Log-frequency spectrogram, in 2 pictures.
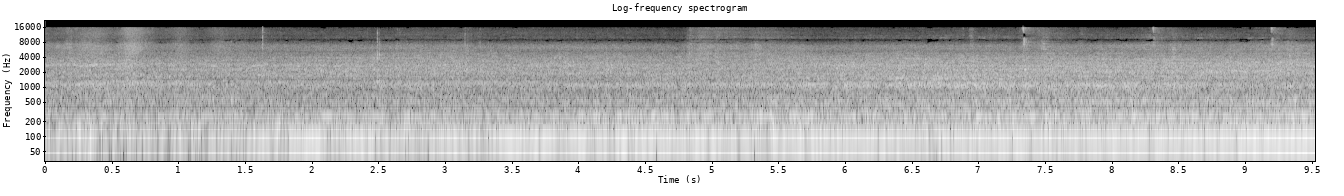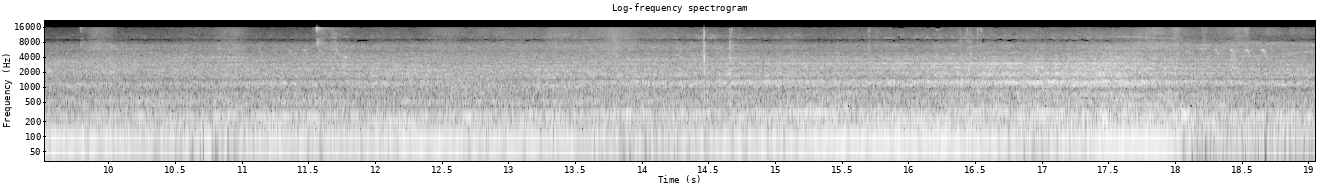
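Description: A locomotive engine hums deeply.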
